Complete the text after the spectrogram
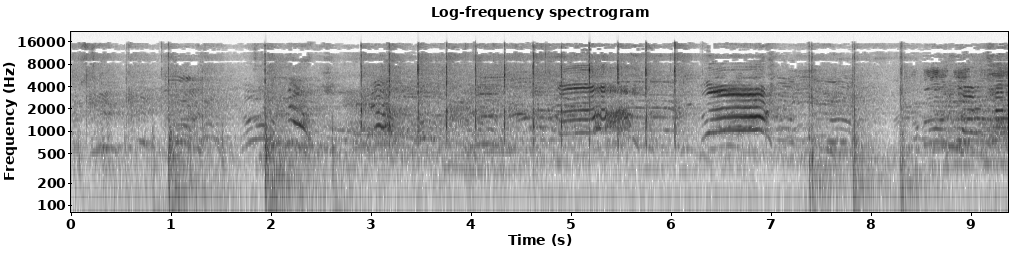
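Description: Bodies thud heavily on a wrestling mat.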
